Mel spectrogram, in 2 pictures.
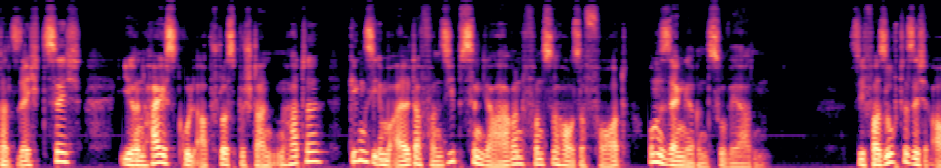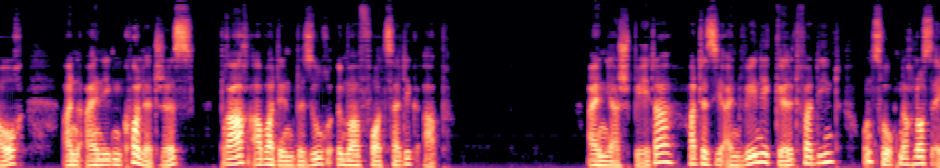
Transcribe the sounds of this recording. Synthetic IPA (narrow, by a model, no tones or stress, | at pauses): aɐtz̥ɛçt͡sɪçʔiːʁ̞ənhaɪskʰuːlʔa̰pʃlʊsb̥əʃtandn̩ɦatə | ɡ̥ɪŋziːɪmʔa̰ltɐfɔnziːpt͡seːnjaːʁənfɔnt͡suɦaʊzəfɔɐt | ʔʊmzɛŋəʁɪnt͡suveːɐdn̩ | z̥iːfɛɐzuːxtəzɪçʔa̰ʊxʔa̰nʔa̰ɪnɪɡŋ̩kʰɔlɪd͡ʒəs | b̥ʁaːχʔa̰ːbɐdeːnbəzuːxʔɪmɐfoːɐt͡saɪtɪçʔa̰p | ʔaɪnjaːɐʃpɛːtɐhatəziːʔa̰ɪnveːnɪçɡ̥ɛltfɛɐdiːntʔʊntt͡soːknaːχlɔsʔɛ̰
